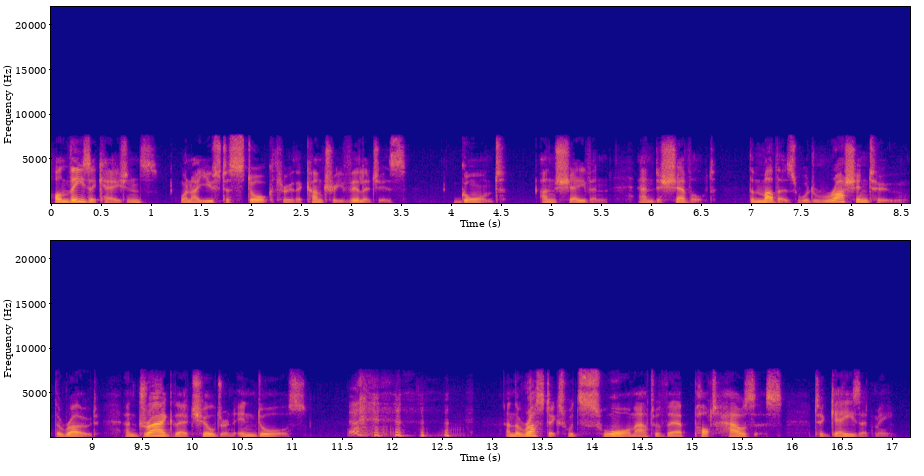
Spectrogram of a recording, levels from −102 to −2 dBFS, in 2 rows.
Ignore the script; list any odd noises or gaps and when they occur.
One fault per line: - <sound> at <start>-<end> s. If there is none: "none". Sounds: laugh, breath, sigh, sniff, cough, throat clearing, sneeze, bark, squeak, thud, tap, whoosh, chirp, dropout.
- laugh at 11.5-12.8 s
